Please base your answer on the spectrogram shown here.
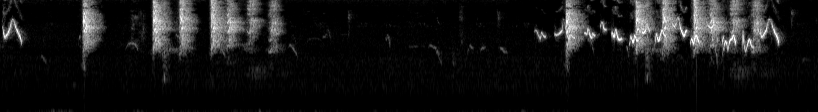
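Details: Ultramarine grosbeak (azulão) singing, used to train a pet bird: two bursts of rapid high chirps and warbled whistles separated by a few seconds of quiet, the second phrase longer and busier.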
